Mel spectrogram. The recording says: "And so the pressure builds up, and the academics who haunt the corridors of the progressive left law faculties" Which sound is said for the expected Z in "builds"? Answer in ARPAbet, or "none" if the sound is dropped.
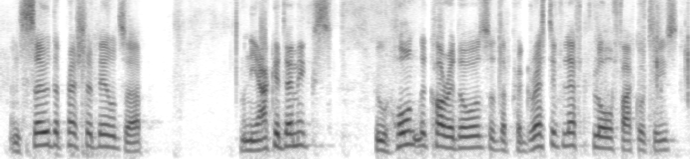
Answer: Z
